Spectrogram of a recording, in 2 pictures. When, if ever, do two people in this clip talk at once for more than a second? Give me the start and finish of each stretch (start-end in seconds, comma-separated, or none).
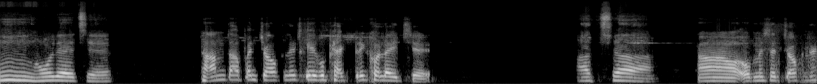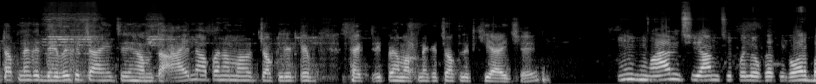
none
